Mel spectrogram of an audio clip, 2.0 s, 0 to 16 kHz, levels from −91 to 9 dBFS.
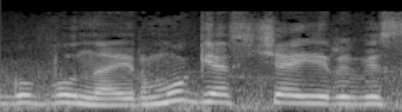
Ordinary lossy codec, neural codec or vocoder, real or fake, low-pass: MP3, 48 kbps; codec, 44.1 kHz, 7.8 kbps, DAC; fake; 14.4 kHz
